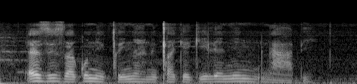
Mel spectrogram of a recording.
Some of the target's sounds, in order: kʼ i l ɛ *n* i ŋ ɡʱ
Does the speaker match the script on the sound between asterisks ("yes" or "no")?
yes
